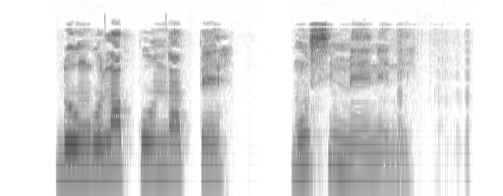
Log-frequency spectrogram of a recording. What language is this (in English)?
Duala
